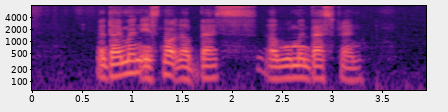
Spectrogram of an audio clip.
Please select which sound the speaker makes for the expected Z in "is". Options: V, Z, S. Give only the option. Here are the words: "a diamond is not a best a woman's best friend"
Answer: S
